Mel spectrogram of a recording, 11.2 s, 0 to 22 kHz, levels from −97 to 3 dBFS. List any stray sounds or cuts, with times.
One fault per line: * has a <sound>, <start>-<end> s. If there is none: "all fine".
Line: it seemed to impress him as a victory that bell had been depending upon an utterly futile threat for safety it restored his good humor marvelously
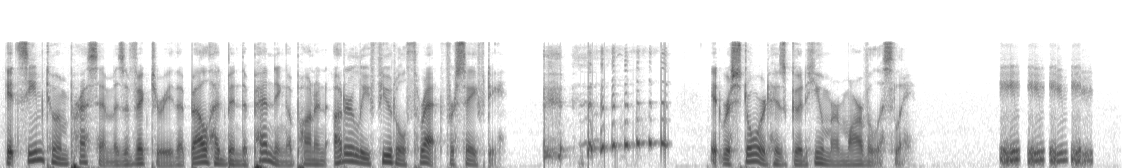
* has a laugh, 5.4-6.7 s
* has a laugh, 10.0-10.9 s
